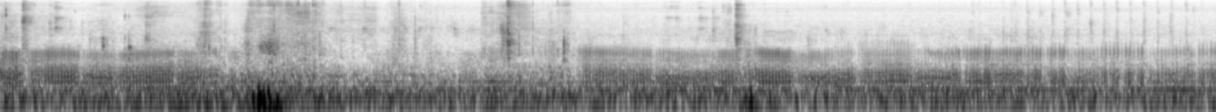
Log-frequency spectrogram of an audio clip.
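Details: Foster kitten purring during a socializing session, a steady low rumble lasting the whole stretch, with a brief louder thump near the start and scattered soft rustling from handling.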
